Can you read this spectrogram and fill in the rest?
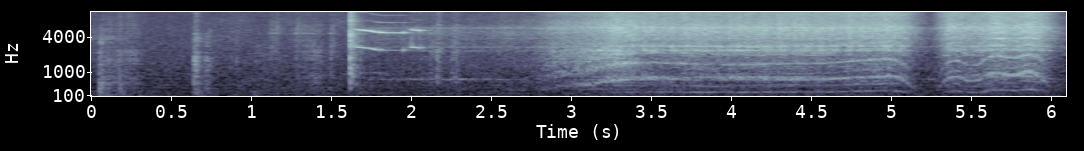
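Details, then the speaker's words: Repaired quadcopter in a hover test: high buzzing whine from the small, now-discontinued motors climbing into a steady hover, pitch wavering slightly; smooth, healthy running, though the owner heard an odd sound possibly from a motor bearing. "fine nice and smooth"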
